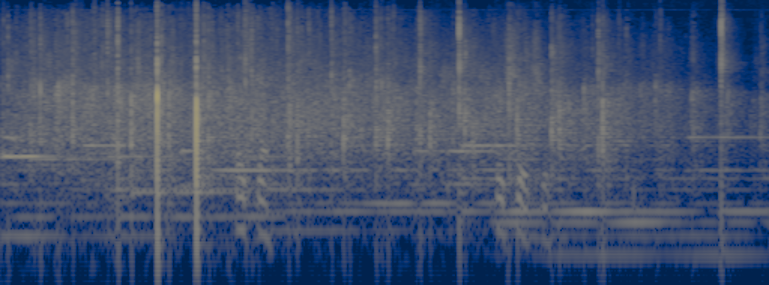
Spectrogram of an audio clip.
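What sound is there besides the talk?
audience applause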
